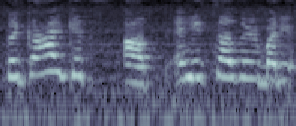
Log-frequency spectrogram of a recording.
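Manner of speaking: usual speaking voice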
